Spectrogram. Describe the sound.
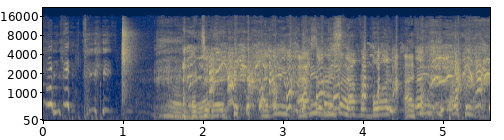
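A single loud, sharp knee slap cracks out near the start, followed immediately by several people snickering, chuckling and talking over one another.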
